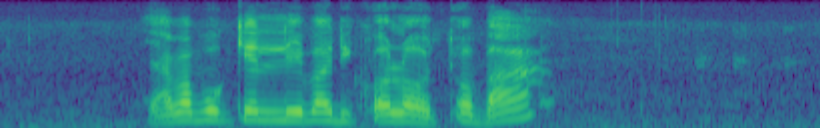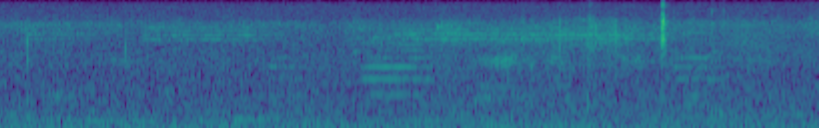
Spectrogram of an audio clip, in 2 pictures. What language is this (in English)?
Southern Sotho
